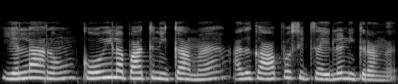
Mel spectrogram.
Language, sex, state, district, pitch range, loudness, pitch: Tamil, female, Tamil Nadu, Kanyakumari, 255-295 Hz, -16 LUFS, 270 Hz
